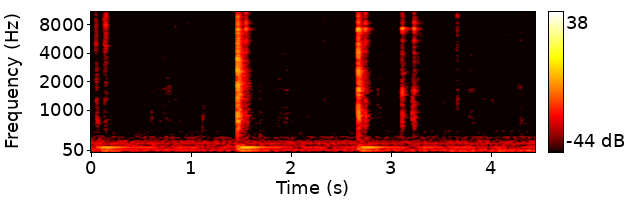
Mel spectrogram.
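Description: A few isolated clicks of a computer mouse and keyboard, the loudest about a second and a half in and another near the three-second mark.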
